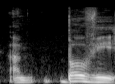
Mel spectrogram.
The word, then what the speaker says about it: Bove: Bove, I'm looking at your resume. It's Bove, right? Bove, Senator, like Bove, with a long I E.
